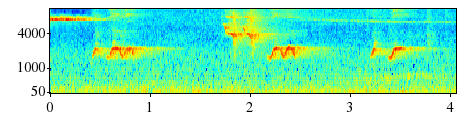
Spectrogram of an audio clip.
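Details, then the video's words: Greater racket-tailed drongo singing in a herb garden on a Saturday afternoon, 16 December 2017: clear rising whistled notes with a level tail, in pairs, repeated about every 1.5 seconds, with brief higher buzzy notes between. "Singing of Greater Racket-tailed Drongo"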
